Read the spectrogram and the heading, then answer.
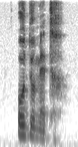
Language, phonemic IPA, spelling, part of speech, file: French, /ɔ.dɔ.mɛtʁ/, odomètre, noun, LL-Q150 (fra)-odomètre.wav
- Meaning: odometer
